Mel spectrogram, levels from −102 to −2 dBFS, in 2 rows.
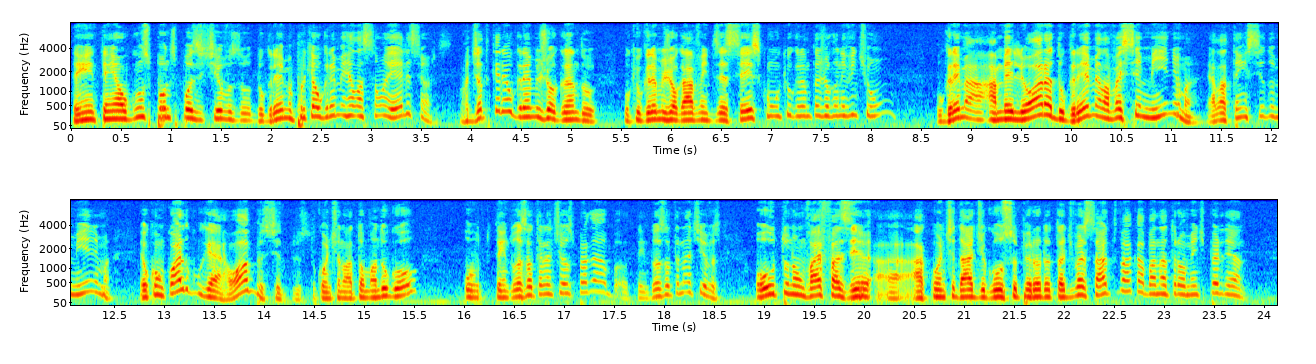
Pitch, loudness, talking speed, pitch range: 180 Hz, -19 LUFS, 230 wpm, 155-220 Hz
